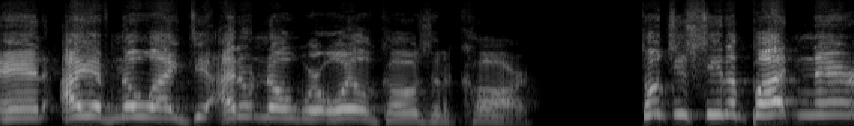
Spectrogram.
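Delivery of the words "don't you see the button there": loud, high-pitched screaming. Retelling setting up new gear, imitating a helper screaming. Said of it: "He's screaming at me".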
